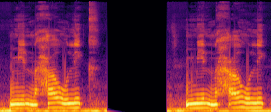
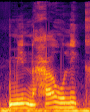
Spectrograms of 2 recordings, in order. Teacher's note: nun jelas, ha jelas, dan tidak ada dengung. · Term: izhar halki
